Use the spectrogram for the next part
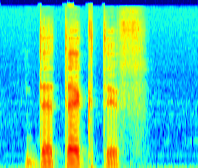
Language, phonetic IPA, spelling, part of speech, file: Polish, [dɛˈtɛktɨf], detektyw, noun, Pl-detektyw.ogg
